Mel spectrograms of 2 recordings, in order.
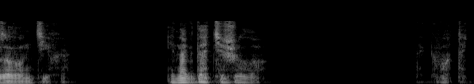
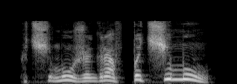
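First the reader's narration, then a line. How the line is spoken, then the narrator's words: Sudden near-cry. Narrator (Russian): вдруг почти вскрикнула она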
